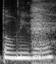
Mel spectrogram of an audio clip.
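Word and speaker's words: Bon Iver: and then is it is it bony bear is that how you say it bony bear yeah okay him on there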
